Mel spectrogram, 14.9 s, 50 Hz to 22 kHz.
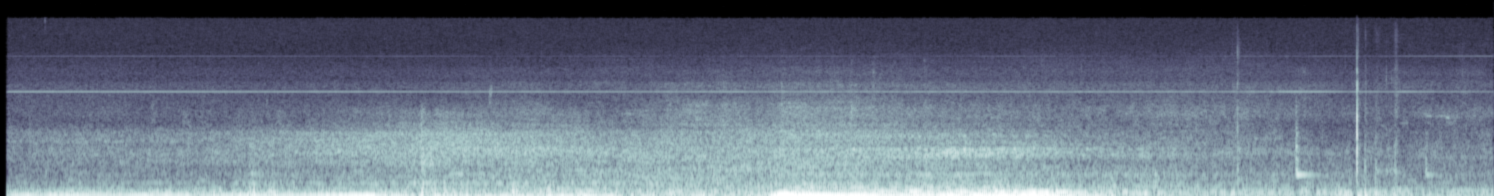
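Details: Rover 75 petrol engine idling with a thin, steady high whine over a low rumble; noisy idle control valve suspected, not confirmed.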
